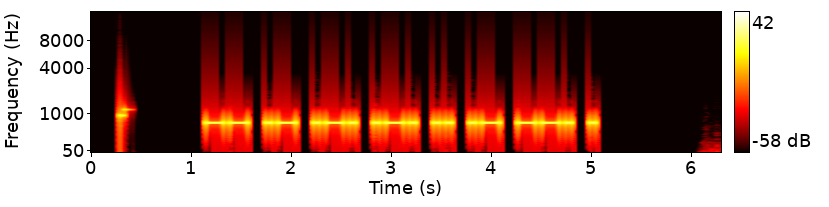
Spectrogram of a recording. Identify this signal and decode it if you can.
Morse code, heard as a keyed tone, about 20 wpm, 700 Hz. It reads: MARRIAGE
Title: Sentences from Top 800 Words - New Word Drill - 20wpm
